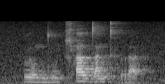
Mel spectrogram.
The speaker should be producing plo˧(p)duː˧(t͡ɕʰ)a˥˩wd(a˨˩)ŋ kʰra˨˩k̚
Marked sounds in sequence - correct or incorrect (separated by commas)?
incorrect, correct, incorrect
